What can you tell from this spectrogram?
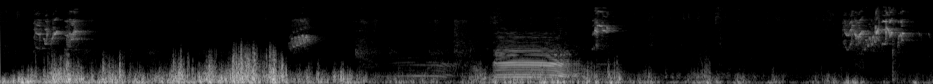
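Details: Herd of village cows heading in procession along a country road to pasture in the morning; a single mid-length moo rises out of a busy, noisy background with scattered high chirps.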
